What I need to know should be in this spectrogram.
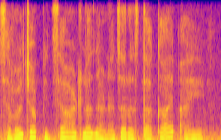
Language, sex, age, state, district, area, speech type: Marathi, female, 18-30, Maharashtra, Thane, urban, read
